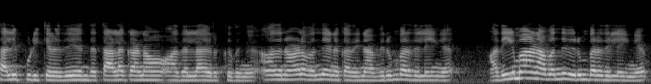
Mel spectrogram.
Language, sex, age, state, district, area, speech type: Tamil, female, 45-60, Tamil Nadu, Tiruppur, rural, spontaneous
